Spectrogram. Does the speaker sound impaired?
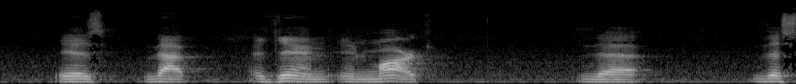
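Yes: spasticity, mild; new anti-spasticity drug started 3-4 weeks ago, adds some weakness, may fall; drug affects speech a little, may sound draggy.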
